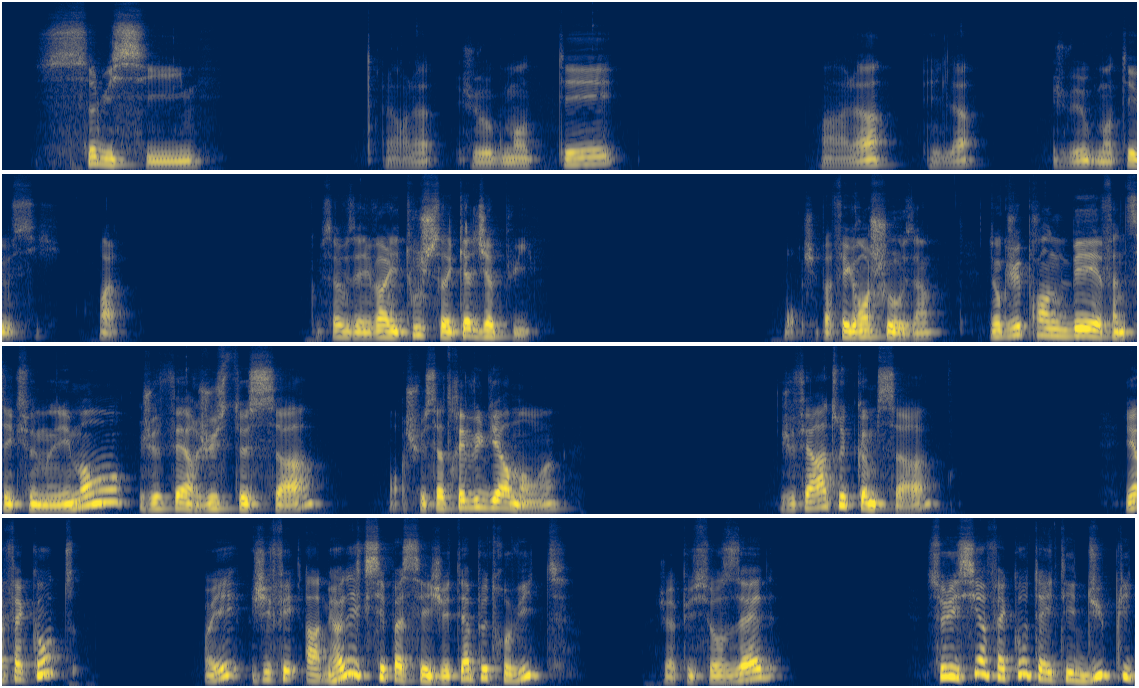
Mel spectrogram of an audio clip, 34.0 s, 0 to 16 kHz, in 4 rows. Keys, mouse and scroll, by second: 3.4 click, 8.3 click, 9.5-15.1 middle drag, 14.9 a, 15.2 a, 16.3 b, 21.4 s, 23.3-25.0 drag, 24.2 Tab, 25.0 Tab, 26.0 a, 27.1-30.5 middle drag, 27.1 a, 29.0 Tab, 30.4 z, 31.0 Tab, 32.1 Tab, 33.0-34.0 middle drag.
